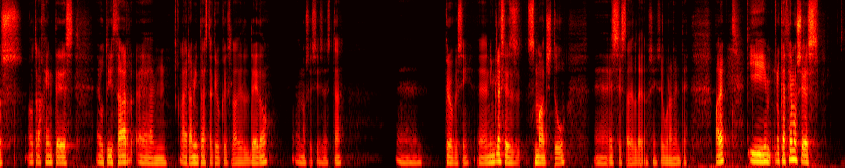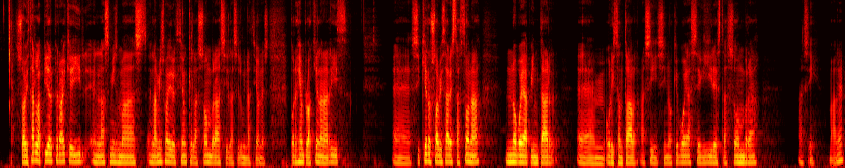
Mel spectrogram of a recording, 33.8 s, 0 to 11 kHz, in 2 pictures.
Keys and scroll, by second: 20.5 super+space, 22.8 alt+space.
